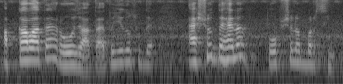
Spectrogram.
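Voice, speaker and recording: A man's voice: sits high, lively intonation, fast. Male exam coach walking through a paper, repeats each term, quizzes viewers rhetorically, faint background hiss. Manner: repeats words and asks students rhetorical questions. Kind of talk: exam paper answer walkthrough.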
